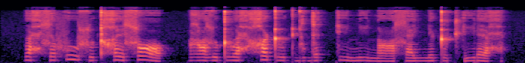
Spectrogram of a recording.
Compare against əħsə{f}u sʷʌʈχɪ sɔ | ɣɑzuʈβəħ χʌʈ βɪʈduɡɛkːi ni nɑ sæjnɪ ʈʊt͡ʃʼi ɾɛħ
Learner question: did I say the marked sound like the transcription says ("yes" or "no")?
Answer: yes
